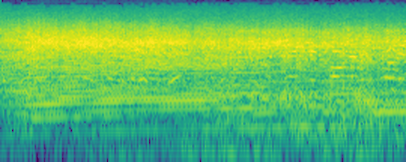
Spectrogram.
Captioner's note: hot rods revving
